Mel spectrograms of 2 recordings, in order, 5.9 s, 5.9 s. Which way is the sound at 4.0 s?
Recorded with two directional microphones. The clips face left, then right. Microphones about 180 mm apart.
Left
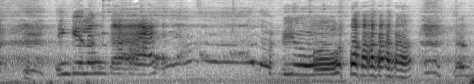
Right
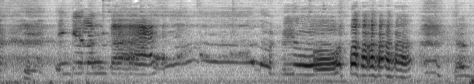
15° left (ahead or behind).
